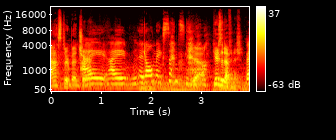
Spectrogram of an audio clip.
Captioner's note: laughs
